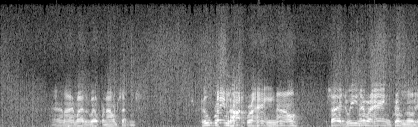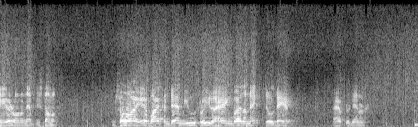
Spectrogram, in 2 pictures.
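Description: An older man speaks forcefully and sternly, close by.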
